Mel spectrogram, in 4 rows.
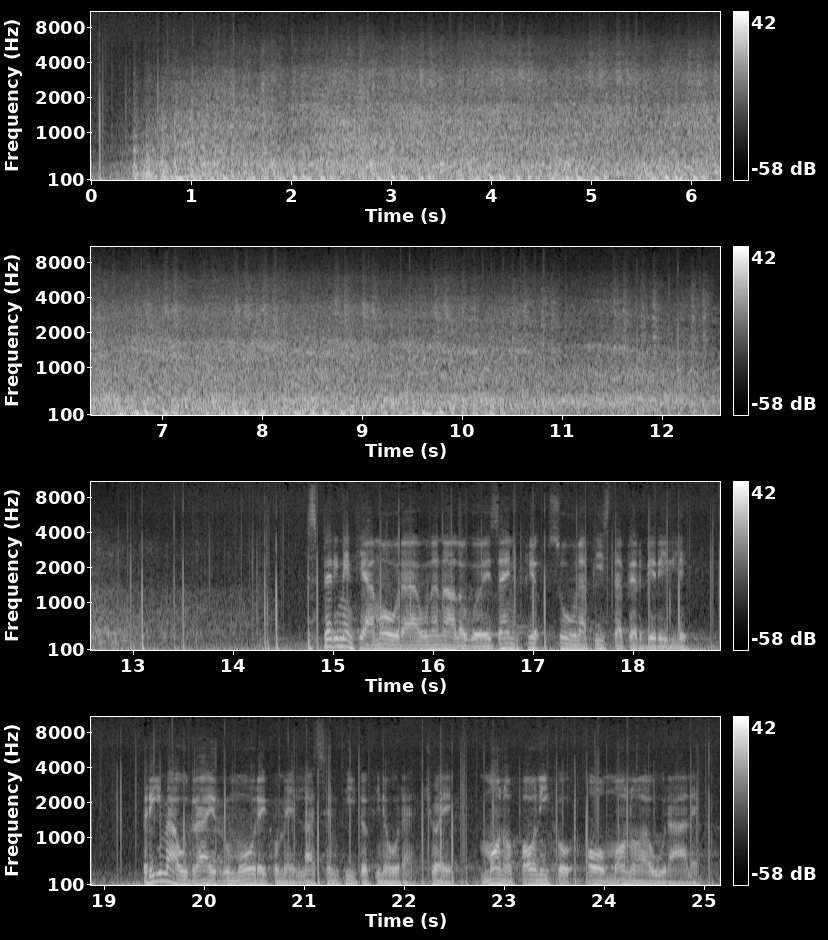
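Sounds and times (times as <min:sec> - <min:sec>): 
train passing by: 0:00.1 - 0:18.8, 0:19.4 - 0:25.0
speech: 0:14.9 - 0:18.7, 0:19.4 - 0:25.1.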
